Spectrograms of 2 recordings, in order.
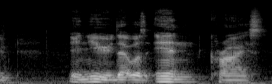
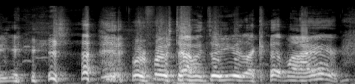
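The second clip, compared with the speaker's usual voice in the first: laughing burst, then the news louder and higher; laughing excitedly; 7 semitones higher, 7 dB louder than usual. Real, not acted. Preacher laughing as he tells listeners about his haircut, higher and louder. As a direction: blurt it out through a laugh, delighted.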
